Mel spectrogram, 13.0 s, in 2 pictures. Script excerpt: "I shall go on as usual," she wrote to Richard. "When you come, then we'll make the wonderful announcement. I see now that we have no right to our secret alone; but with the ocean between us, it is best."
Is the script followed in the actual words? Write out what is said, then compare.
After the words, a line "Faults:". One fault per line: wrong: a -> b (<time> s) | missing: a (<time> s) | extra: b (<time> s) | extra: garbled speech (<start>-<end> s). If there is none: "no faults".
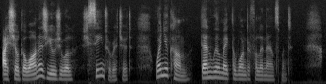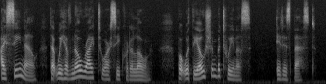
"I shall go on as usual," she see to Richard. "When you come, then we'll make the wonderful announcement. I see now that we have no right to our secret alone; but with the ocean between us, it is best."
Faults:
wrong: wrote -> see (1.7 s)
